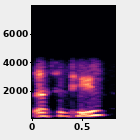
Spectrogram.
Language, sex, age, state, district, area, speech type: Kashmiri, female, 30-45, Jammu and Kashmir, Anantnag, rural, conversation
